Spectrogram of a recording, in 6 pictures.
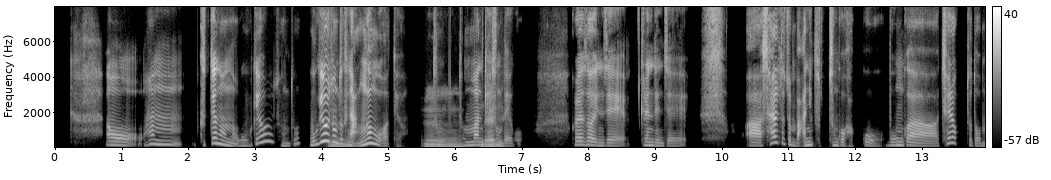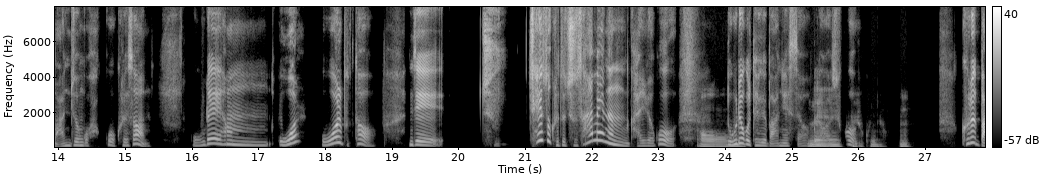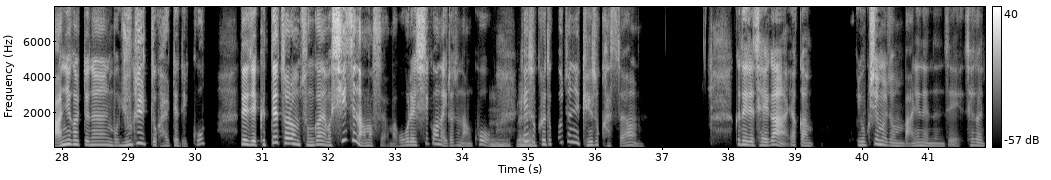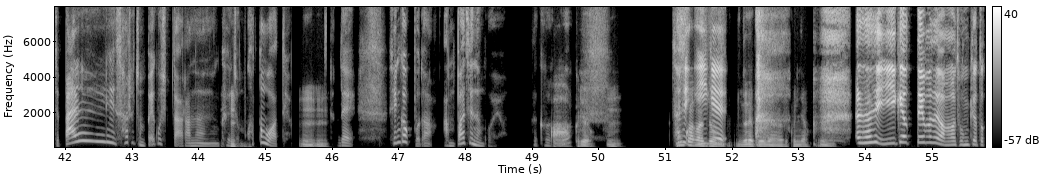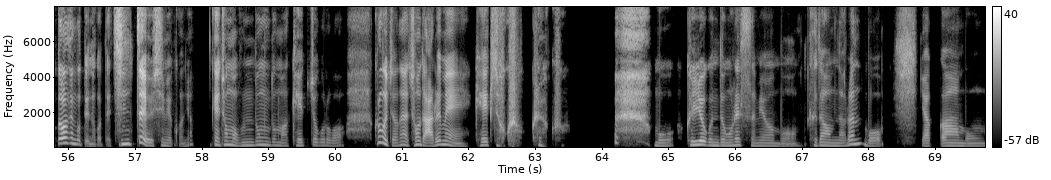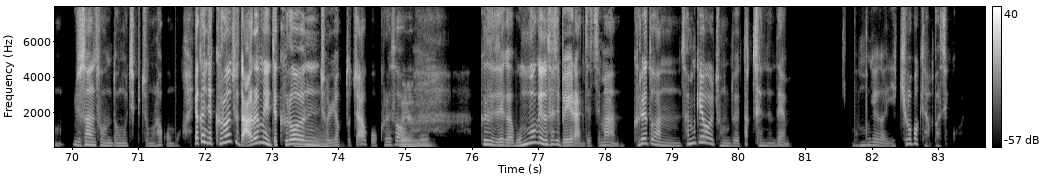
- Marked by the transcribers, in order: other background noise; tapping; laugh; laugh; laughing while speaking: "계획적으로. 그래 갖고"
- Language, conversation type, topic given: Korean, advice, 동기부여가 떨어질 때도 운동을 꾸준히 이어가기 위한 전략은 무엇인가요?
